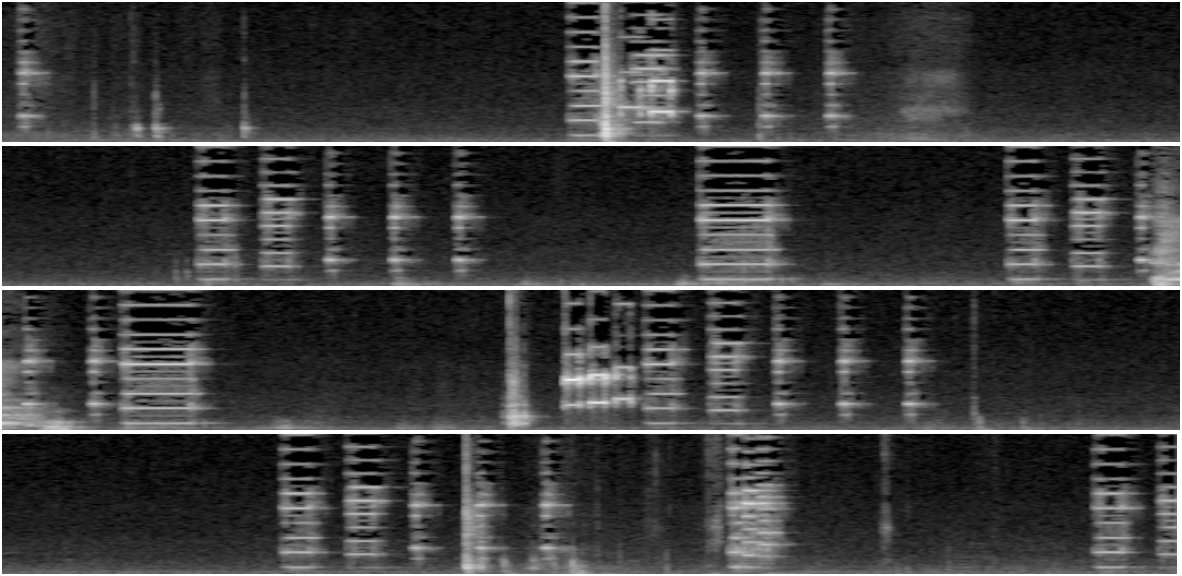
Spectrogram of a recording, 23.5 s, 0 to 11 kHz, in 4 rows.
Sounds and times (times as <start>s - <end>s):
Alarm: 2.8s - 4.3s, 6.9s - 8.3s, 9.4s - 9.9s, 10.9s - 12.9s, 14.6s - 16.4s, 19.1s - 20.5s, 23.1s - 23.5s.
